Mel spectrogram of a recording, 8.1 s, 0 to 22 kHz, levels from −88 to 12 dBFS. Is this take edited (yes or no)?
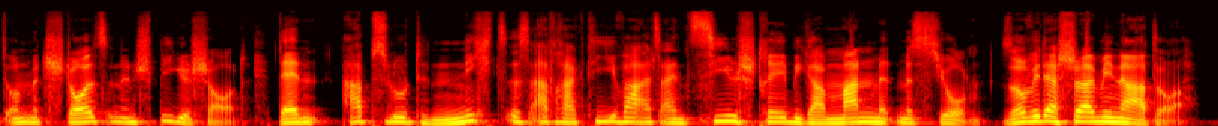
yes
